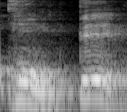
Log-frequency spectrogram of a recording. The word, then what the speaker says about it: Comte: filósofo e também sociólogo Augusto Comte ou conter com a pronúncia Francesa como preferir Ele desenvolveu um segmento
